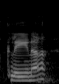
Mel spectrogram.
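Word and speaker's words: Clíodhna: It's Cleina.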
